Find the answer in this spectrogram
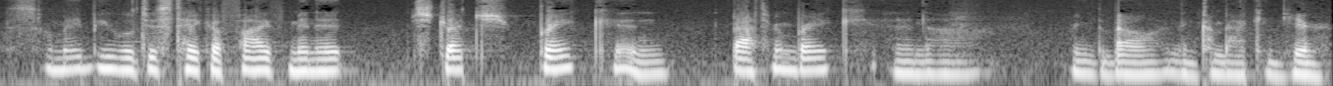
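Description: Through noticeable background noise, a man speaks very slowly in a calm tone at a medium pitch. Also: big swings in loudness. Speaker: meditation teacher. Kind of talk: guided meditation. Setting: meditation center with a live audience. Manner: slow, calm, soft-spoken with long pauses.

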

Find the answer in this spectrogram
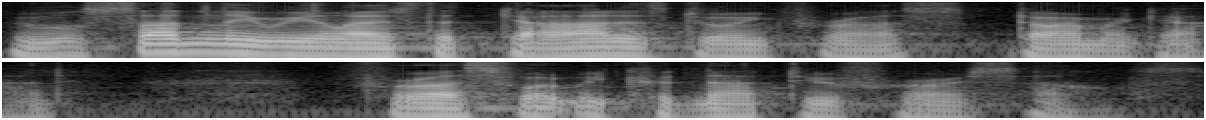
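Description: A man's very deep, low voice at a moderate pace with ordinary pitch variation. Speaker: meditation teacher. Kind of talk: guided meditation and dharma talk. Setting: meditation center with live audience.

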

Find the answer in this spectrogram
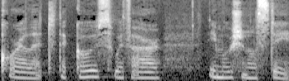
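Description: A woman's medium-pitched voice, calm and gentle in tone, amid noticeable background noise. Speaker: meditation teacher. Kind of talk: guided meditation. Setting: meditation center talk, recorded for an audience. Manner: slow, calm, soft-spoken; gentle, with long pauses.

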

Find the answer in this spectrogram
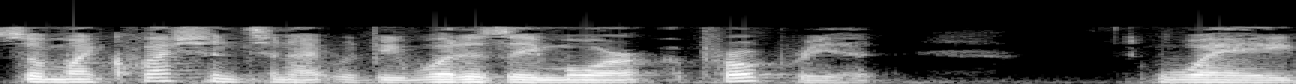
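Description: The speech moves at a moderate pace and sounds somewhat breathy. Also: man. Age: 60s. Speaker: audience member. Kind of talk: question from audience. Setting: meditation center with audience.

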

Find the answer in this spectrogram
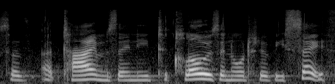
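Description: A woman speaks with a New Zealand accent at a fairly high pitch. Her pace is fairly slow and her intonation fairly even. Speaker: meditation teacher giving a Dharma talk. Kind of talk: Dharma talk. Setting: meditation center with live audience.

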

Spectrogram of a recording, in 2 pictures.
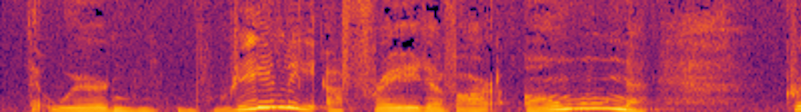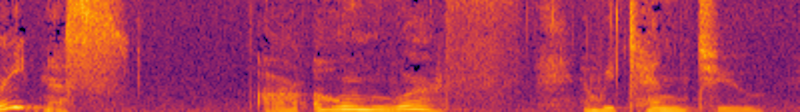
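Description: Noticeable background noise sits behind a woman of medium pitch. She speaks at a very slow pace with lively intonation and long, frequent pauses. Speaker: meditation teacher giving a dharma talk. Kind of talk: dharma talk with poetry reading. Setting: meditation center with audience. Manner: slow, contemplative, reflective.

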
